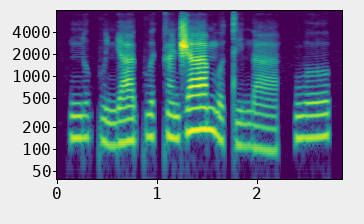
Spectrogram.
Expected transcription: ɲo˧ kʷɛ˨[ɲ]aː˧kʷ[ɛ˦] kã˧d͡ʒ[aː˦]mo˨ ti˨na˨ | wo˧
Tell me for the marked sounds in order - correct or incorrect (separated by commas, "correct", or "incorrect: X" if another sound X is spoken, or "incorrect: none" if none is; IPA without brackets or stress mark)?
correct, correct, correct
